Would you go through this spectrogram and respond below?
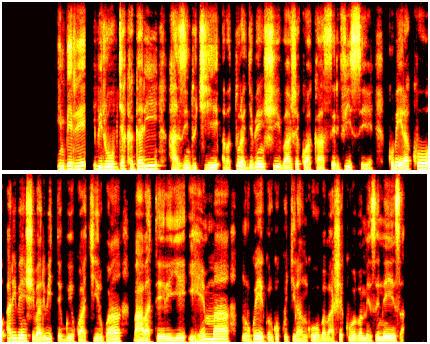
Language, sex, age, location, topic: Kinyarwanda, male, 25-35, Kigali, health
